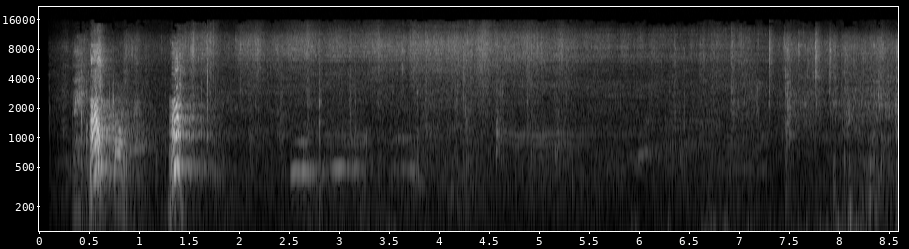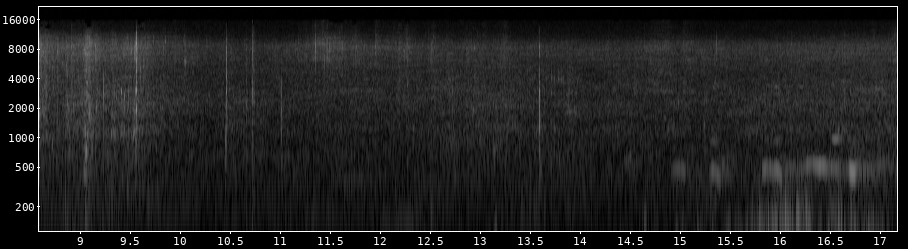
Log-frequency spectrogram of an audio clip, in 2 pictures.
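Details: Welsh Springer Spaniel, a show champion, during water retrieving; two loud, sharp barks in the first second and a half, then a long quieter stretch of faint background noise.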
